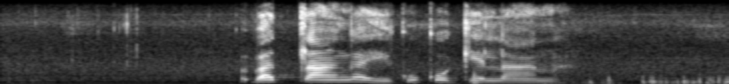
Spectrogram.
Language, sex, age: Tsonga, female, 24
